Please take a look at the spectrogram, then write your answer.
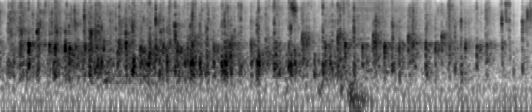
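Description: An audience claps hands at a talk, a faint, steady patter of many hands applauding at a distance, continuing evenly for several seconds.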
